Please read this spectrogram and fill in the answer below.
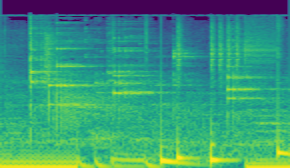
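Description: Electroacoustic fixed-media music: a low sustained bass tone that cuts off near the end, under short percussive hits that drop in pitch, with short high ringing pings like clinking glass.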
